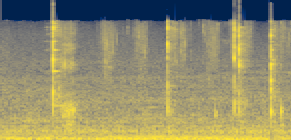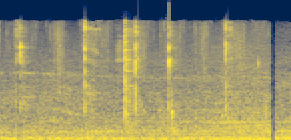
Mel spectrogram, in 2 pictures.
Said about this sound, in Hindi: इसे अच्छी तरीके से पहले मिक्स कर लेंगे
